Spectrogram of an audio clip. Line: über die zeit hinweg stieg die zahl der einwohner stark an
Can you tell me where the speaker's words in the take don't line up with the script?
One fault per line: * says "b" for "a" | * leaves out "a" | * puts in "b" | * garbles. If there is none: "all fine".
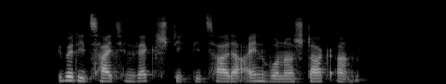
all fine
